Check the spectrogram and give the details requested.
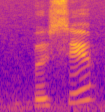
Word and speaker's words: Busuu: I'm using Duolingo and Busuu. They're both free. Busuu is, I think I'm pronouncing it correctly, it's B-U-S-U-U.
